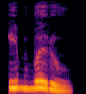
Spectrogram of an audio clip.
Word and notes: ಇಬ್ಬರ್: ibbar

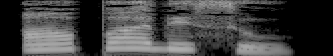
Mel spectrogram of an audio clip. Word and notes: ಅಪದೆಸೆ: apadese

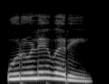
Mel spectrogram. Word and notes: ಉರುಳಿವರಿ: uruḷivari

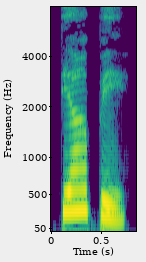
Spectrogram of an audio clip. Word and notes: ತ್ಯಾಪೆ: tyāpe

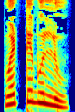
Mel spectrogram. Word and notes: ವಟ್ಟೆಬುಲ್ಲು: vaṭṭebullu

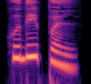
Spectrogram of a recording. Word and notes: ಕುದುಪಲ್: kudupul

